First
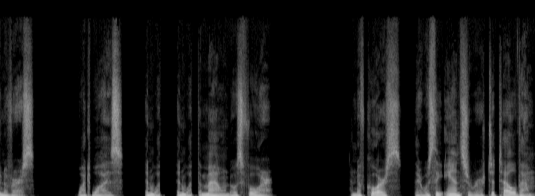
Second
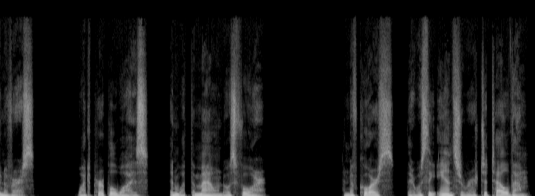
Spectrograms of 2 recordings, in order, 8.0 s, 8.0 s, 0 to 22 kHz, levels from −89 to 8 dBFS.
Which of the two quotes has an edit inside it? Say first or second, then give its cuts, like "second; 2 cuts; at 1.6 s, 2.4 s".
first; 2 cuts; at 1.4 s, 2.5 s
